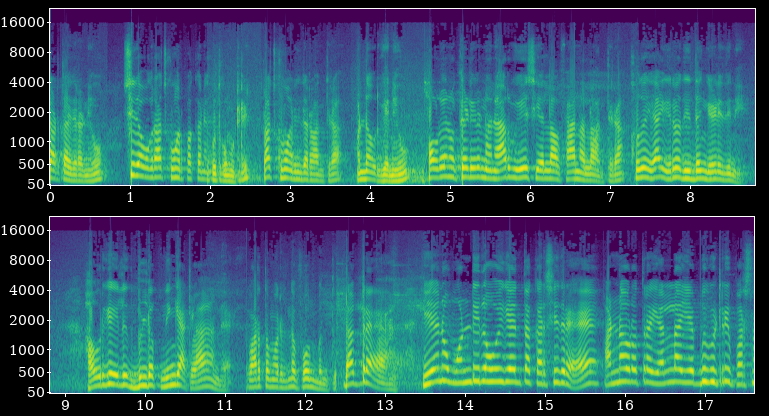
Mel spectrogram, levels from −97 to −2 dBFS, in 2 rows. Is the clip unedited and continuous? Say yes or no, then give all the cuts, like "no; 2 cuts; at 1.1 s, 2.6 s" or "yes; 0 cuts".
no; 3 cuts; at 11.3 s, 12.3 s, 15.7 s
